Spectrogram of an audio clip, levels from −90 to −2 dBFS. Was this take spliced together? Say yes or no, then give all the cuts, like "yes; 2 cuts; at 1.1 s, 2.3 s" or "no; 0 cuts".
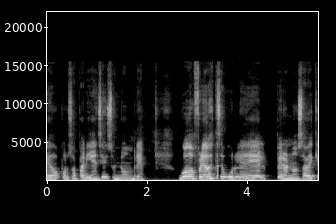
yes; 1 cut; at 3.4 s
